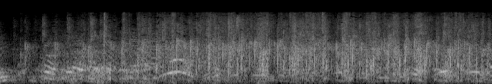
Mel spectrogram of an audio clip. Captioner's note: applause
